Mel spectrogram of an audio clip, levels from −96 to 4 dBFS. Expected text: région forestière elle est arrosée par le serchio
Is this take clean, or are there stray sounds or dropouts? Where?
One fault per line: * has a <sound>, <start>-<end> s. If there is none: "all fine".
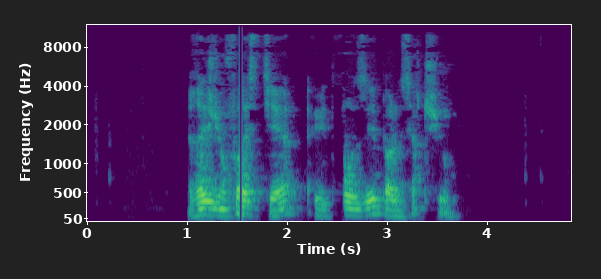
* has a dropout, 1.5-1.6 s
